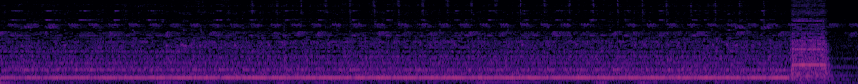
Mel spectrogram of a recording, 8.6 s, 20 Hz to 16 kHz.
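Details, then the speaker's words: Epson L3110 printer, blinking green and orange and not printing, during its automatic cleaning cycle: steady high-pitched mechanical whir with fast faint ticking, noisier than usual; owner considers it normal for an old, unused printer where ink causes rust. "Pero para sa akin, normal na yung ingay na ganyan kapag medyo luma na din or overstock yung printer."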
